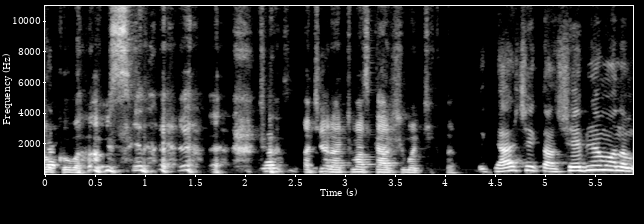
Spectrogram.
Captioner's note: kahkaha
